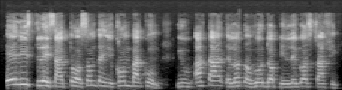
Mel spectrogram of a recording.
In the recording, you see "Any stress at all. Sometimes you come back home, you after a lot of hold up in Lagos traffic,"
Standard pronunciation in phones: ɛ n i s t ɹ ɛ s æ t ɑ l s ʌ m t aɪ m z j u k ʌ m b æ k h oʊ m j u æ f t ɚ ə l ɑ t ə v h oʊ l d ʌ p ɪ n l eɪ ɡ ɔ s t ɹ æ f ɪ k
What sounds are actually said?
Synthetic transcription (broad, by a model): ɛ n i s t ɹ ɛ s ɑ t ɑ l s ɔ m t aɪ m s j u k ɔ m b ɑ k h oʊ m j u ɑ f t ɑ ə l ɑ t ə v h oʊ l d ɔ p ɪ n l eɪ ɡ ɔ s t ɹ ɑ f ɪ k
